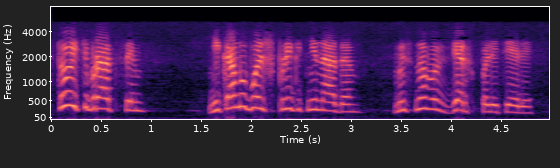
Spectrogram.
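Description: A man voicing a boastful, panicky little boy who shouts excitably. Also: very high-pitched, normal speed, no echo, phone-quality sound. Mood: alarmed.

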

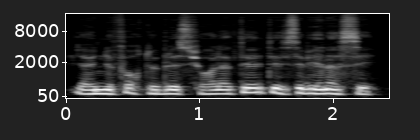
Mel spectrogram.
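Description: A man's voice: mid-range voice, brisk, mellow, slightly rough, dry recording, clean studio sound, voice pushed up, natural voice. A man reading an audiobook, voicing a composed, aloof aristocrat. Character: haughty good-humoured male aristocrat.

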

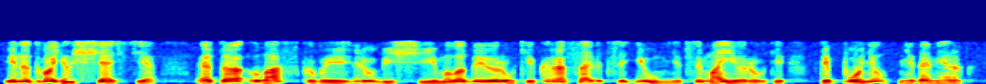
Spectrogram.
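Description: A man's voice: a little high, expressive, moderate pace, few pauses, dry recording, close to an everyday voice. A man playing a cold scheming woman. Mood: cold commanding. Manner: crisp, cutting, mocking. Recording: tinny phone-like, dry.

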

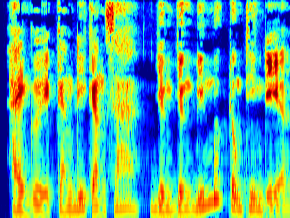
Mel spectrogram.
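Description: Lively, slightly husky male narrator. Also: medium pitch, fairly quick. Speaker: audiobook narrator. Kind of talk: storytelling narration.

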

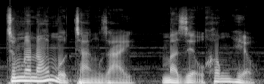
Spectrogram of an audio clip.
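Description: Expressive man narrating a horror story. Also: low-pitched, a little fast, faint music behind. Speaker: audiobook narrator.

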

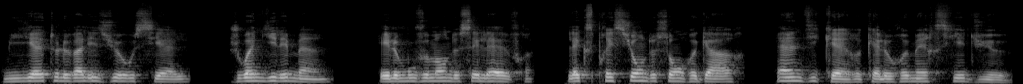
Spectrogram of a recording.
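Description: A woman reading a classic novel aloud as an audiobook, in a measured, dramatic way. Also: low voice, steady tone, warm tone. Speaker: audiobook reader. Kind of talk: scripted narration of a classic novel.

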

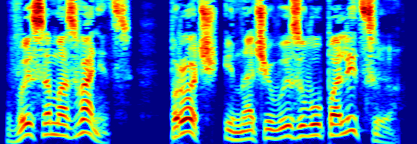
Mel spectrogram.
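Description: Guy doing a snappy woman shrink, pitched way up, dry sound. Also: huge pitch swings, moderate pace, no room sound. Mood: furious. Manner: sharp, indignant. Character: angry middle-aged woman psychiatrist.

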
